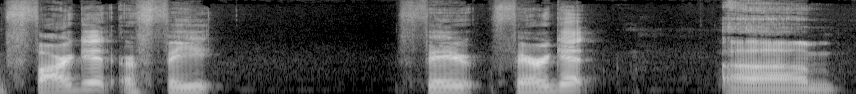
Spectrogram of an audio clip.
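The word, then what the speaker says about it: Fargeat: she's incredible in this so it looks like farget or fargate I know it's not spelled like gate but farget G farget we go with farget G um Coral I directed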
